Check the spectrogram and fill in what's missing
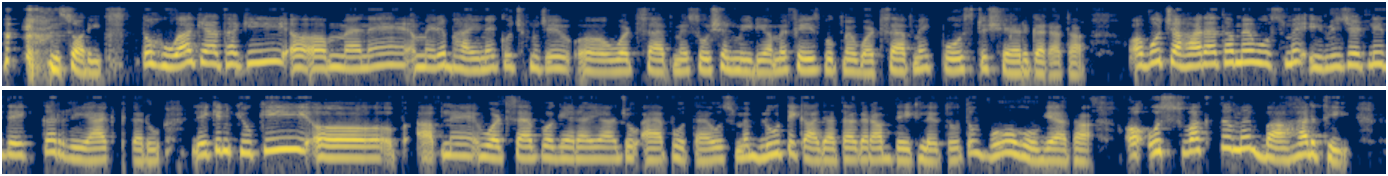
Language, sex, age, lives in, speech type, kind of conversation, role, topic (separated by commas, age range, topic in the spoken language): Hindi, female, 30-34, India, conversation, podcast, guest, Social media ne family fights aur bonding ko kaise affect kiya hai?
